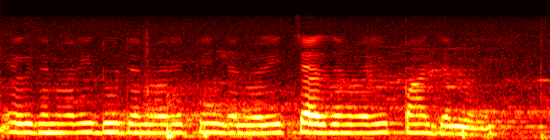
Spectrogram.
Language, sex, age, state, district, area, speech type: Maithili, female, 45-60, Bihar, Madhepura, rural, spontaneous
